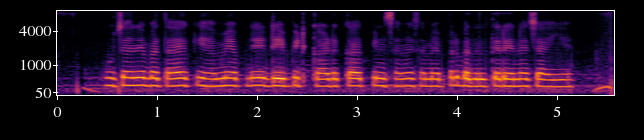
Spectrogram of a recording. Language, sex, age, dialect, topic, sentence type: Hindi, female, 18-24, Kanauji Braj Bhasha, banking, statement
